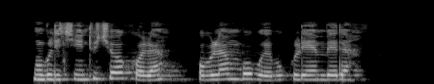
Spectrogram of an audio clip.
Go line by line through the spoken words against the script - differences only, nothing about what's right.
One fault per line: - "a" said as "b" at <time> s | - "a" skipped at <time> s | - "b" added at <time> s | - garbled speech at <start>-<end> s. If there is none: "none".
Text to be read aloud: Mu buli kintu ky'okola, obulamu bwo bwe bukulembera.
none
